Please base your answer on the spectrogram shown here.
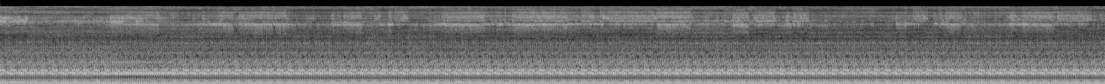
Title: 10 Hours of AEROSOL Nebulizer Sound | White Noise - Black Screen | Calm, Relax or Fall Asleep Fast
